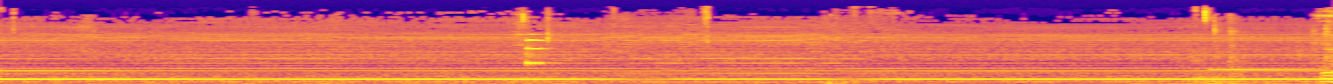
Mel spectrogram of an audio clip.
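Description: Steady hum inside a moving Otis hydraulic elevator car, with one short electronic chime about four seconds in.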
